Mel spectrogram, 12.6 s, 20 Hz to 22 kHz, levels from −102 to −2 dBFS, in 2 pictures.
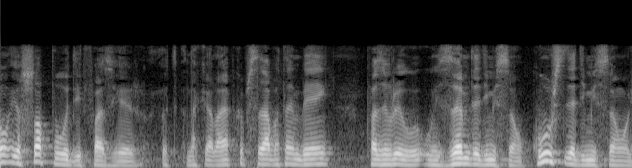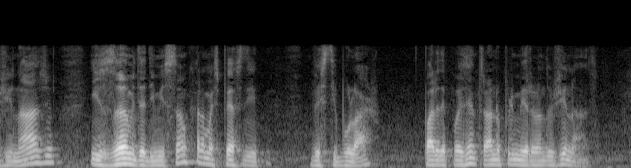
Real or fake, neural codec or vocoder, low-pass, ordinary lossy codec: real; none; 7.2 kHz; none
